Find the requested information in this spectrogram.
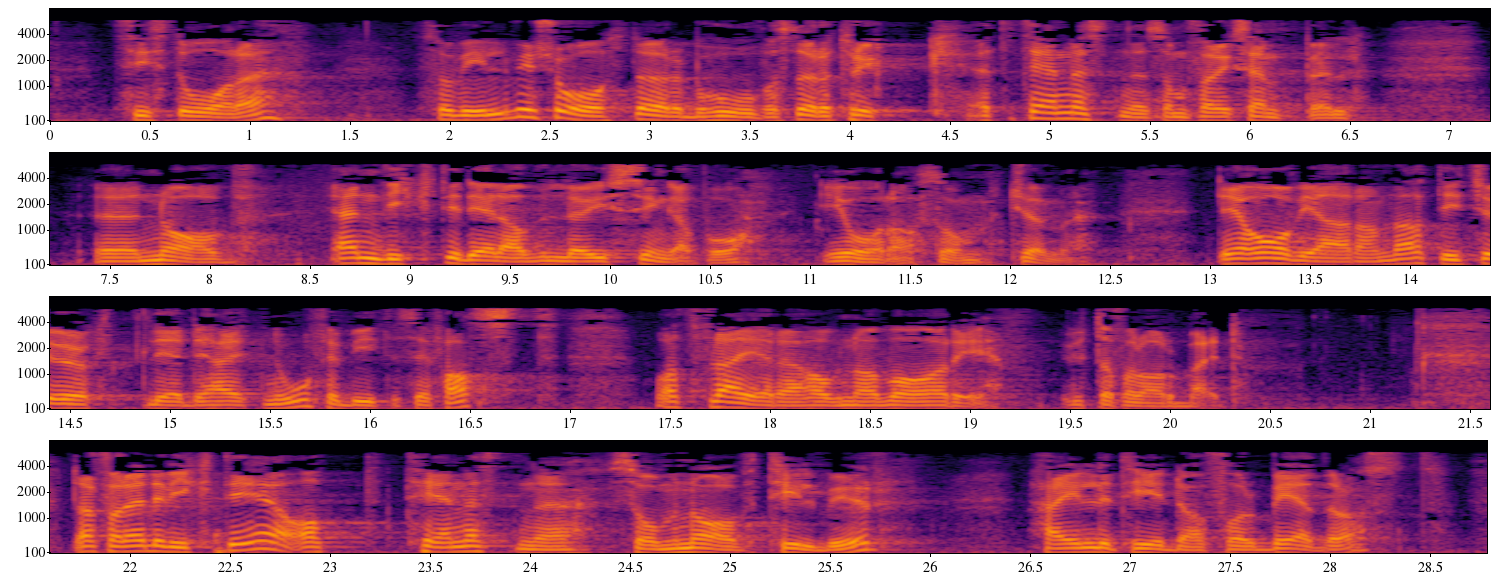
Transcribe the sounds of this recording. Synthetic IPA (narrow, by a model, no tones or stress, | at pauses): sɪst̪əoːɾə | sɔʋɪlʋɪʂoːst̪œɾəbəhuːʋɔst̪œɾət̪ʰɾʏkːɛ̰t̪ːət̪ʰeːnəst̪ənəsɔmfɔɾɛksɛmpəl | nɑːʋæɛnʋɪkt̪ɪd̪eːlɑʋlœʏsɪŋɑ̰pʰɔ | ɪoːɾɑ̰sɔ̰mc͡çø̰ːmə̰ | d̪̥ɛæɑːʋjæːɾɑnd̪əɑt̪̚d̪ɛɪçːəøːkt̪leːd̪ɪhæɪt̪nuːfɔɾbiːt̪əsæɪfɑst̪ɔɑt̪flæɪɾəhɑʋnɑʋɑːɾɪʉːt̪ɑfɔɾɑɾbæ̰ɪd̪ | d̪̥æɾfɔɾæɖɛʋɪkt̪ɪɑt̪ʰːeːnəst̪ənəsɔmnɑɑʋt̪ʰɪlbyːɾ | hæɪlət̪ʰiːd̪ɑfɔɾbeːd̪ɾɑst̪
